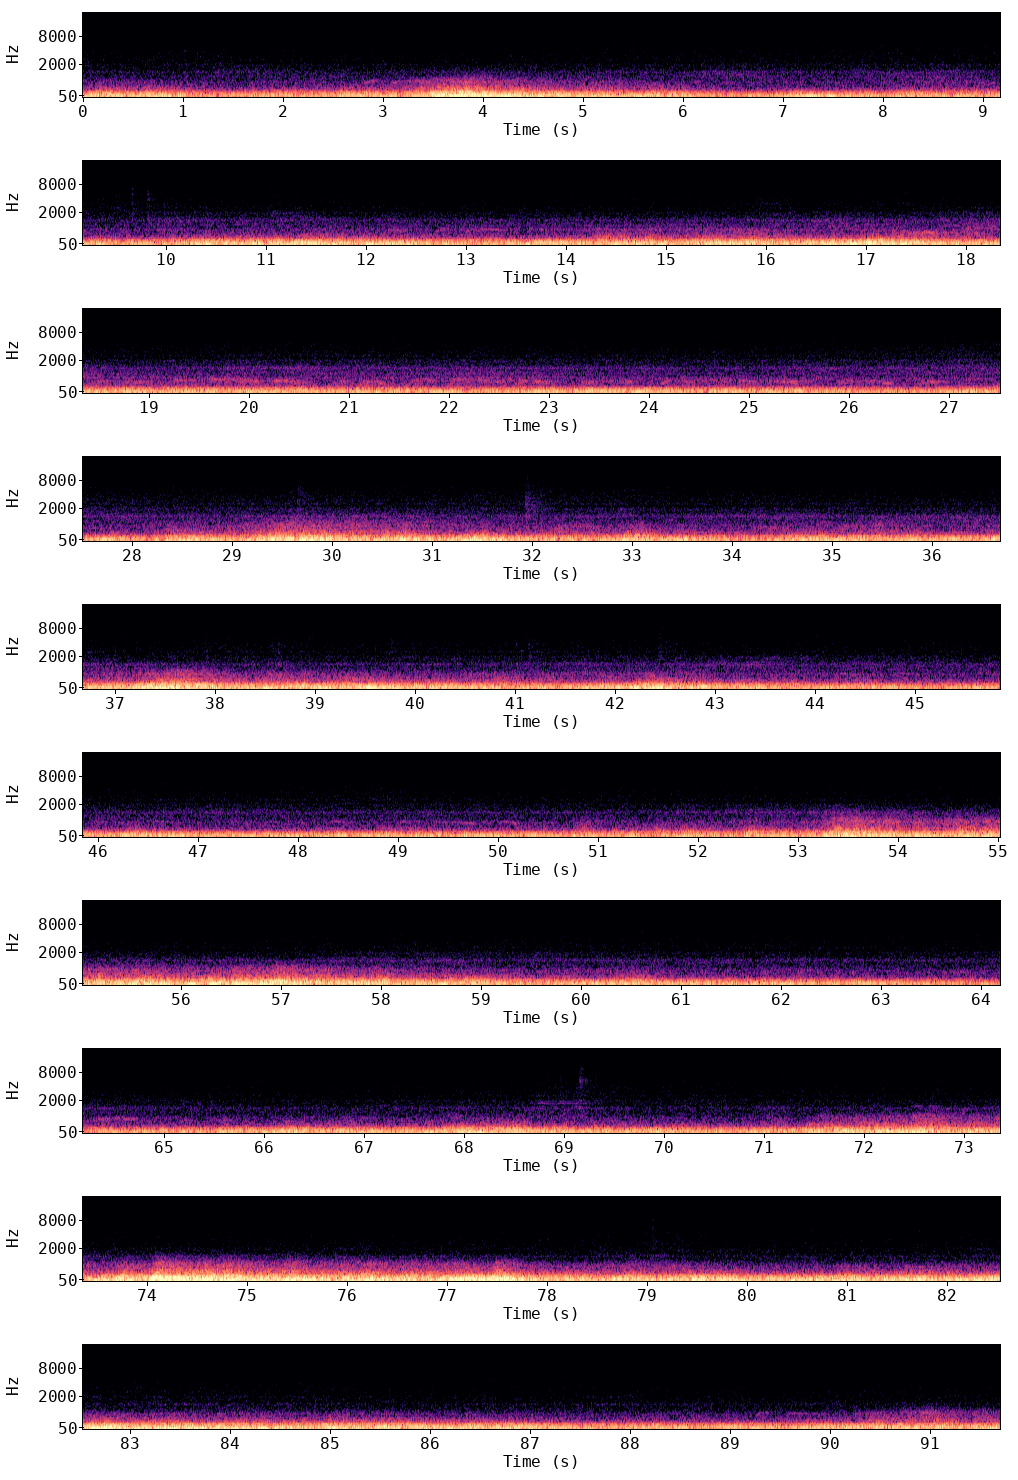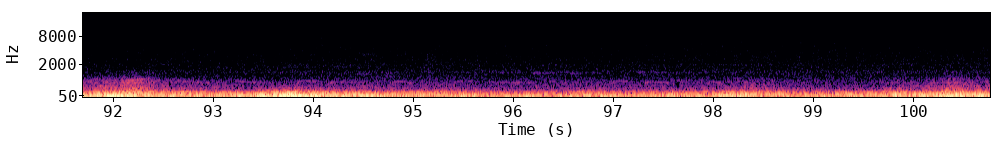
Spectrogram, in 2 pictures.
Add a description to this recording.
inside church ... outside approaching thunderstorm ... open lavalier mics on T bar on mini tripod ... background noise ...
